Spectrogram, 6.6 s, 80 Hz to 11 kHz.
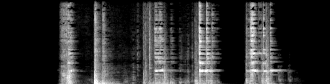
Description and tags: Bottles Multiple Clinking
Beer bottles being jostled and clinking. Recorded with Sennheiser 416 on Tascam DR-680.
clink, clinking, bottles, bottle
